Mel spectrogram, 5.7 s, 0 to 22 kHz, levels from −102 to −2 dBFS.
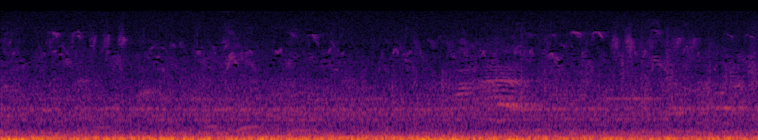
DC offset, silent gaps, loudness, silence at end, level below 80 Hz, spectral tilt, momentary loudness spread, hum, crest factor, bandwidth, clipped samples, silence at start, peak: under 0.1%; none; -47 LUFS; 0 s; -42 dBFS; -6 dB/octave; 2 LU; none; 14 dB; 14.5 kHz; under 0.1%; 0 s; -26 dBFS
